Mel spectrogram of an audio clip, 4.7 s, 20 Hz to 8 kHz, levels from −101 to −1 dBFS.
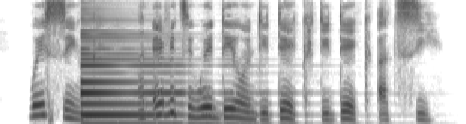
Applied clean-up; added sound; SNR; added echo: neural mask model RNNoise.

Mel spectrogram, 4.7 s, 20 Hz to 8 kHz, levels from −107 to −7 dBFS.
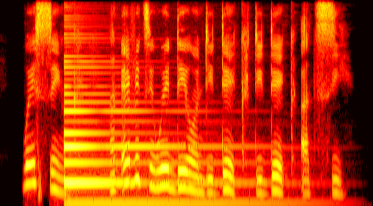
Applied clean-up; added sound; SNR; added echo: none; Acoustic guitar; -2 dB; none.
